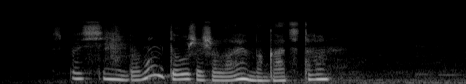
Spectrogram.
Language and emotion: Russian, neutral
